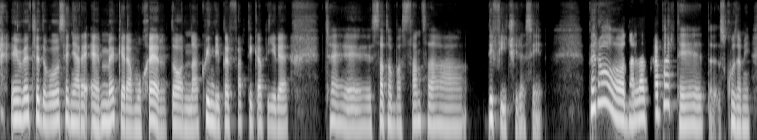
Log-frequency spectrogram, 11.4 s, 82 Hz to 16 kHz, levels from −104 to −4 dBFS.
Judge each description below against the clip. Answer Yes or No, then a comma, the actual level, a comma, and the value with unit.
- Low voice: No, medium, 160 Hz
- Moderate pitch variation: Yes, average, 3.8 semitones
